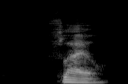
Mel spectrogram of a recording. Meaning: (noun) A tool used for threshing, consisting of a long handle (handstock) with a shorter stick (swipple or swingle) attached with a short piece of chain, thong or similar material
- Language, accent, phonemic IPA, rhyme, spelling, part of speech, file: English, Australia, /fleɪl/, -eɪl, flail, noun / verb, En-au-flail.ogg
